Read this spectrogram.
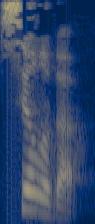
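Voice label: "sillabub", English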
